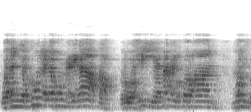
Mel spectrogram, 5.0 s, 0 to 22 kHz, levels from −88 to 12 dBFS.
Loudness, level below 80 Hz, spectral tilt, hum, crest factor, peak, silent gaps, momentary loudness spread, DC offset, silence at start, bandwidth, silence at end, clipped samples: -16 LUFS; -72 dBFS; -5 dB/octave; none; 16 dB; 0 dBFS; none; 10 LU; under 0.1%; 0.05 s; 6.6 kHz; 0 s; under 0.1%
